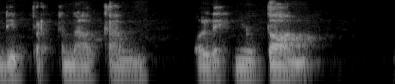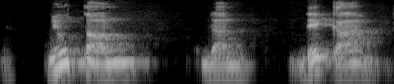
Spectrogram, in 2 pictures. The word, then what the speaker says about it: Descartes: oleh Newton Newton dan DKM Descartes tulisannya DK bacanya dan alirannya kemudian ada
